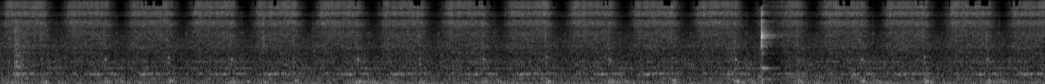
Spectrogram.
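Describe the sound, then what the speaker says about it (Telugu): A DTF t-shirt printing machine runs during an installation demo, putting down colour ink. Its print head rubs and whirs steadily back and forth in even, regular passes, with one brief click partway through. "చూస్తున్నారు కదా, ఫస్ట్ కలర్ ప్రింట్ అవుతుంది,"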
